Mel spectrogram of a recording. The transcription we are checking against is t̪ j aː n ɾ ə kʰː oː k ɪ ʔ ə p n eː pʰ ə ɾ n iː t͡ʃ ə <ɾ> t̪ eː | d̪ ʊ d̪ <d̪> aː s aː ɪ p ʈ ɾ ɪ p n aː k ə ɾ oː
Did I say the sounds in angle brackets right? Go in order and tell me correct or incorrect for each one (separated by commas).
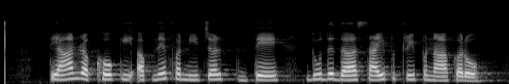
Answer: correct, correct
